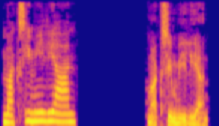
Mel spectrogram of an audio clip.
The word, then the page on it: Maximilian: German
